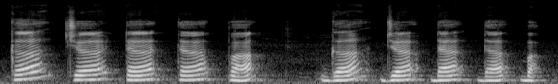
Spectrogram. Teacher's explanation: ಕ ಚ ಟ ತ ಪ ಗ ಜ ಡ ದ ಬ ಅಂದರೆ ಇವೆಲ್ಲ ಅಕ್ಷರಗಳನ್ನು ನಾವು ಕಡಿಮೆ ಉಸಿರಿನ ಸಹಾಯದಿಂದ ಉಚ್ಚರಿಸಲಾಗುವಂತಹ ಅಕ್ಷರಗಳು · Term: ಅಲ್ಪಪ್ರಾಣಗಳು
